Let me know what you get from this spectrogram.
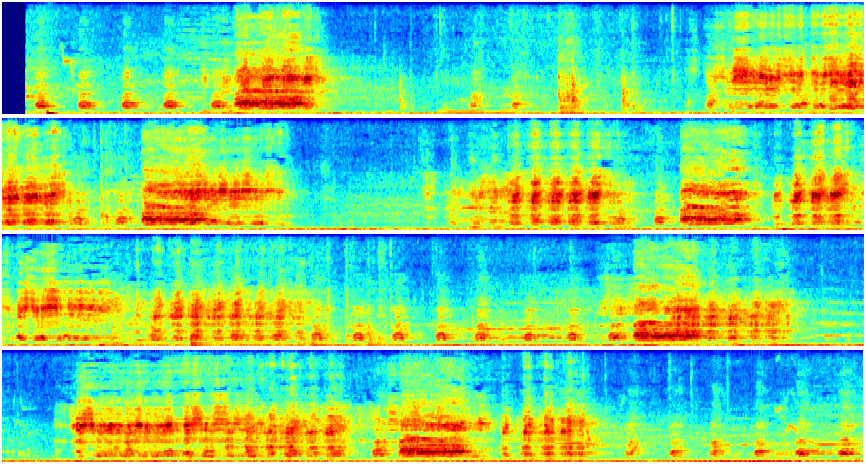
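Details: Male Teddy goats calling: repeated loud, harsh, broadband bleats about a second long with a quavering, pulsed texture, several in sequence with short gaps between.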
